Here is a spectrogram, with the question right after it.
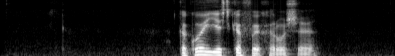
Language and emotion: Russian, neutral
